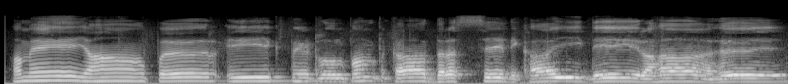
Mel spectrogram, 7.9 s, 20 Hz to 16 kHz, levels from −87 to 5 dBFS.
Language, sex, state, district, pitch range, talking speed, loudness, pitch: Hindi, male, Rajasthan, Jaipur, 145-165 Hz, 90 wpm, -14 LUFS, 155 Hz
